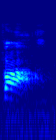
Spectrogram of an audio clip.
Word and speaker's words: Vav: which in Hebrew I think is pronounced Vav.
